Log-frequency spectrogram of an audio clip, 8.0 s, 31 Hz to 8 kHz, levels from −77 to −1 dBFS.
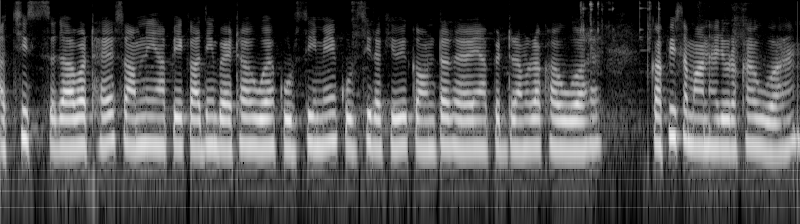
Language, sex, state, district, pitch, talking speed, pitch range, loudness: Hindi, female, Punjab, Pathankot, 210 Hz, 230 wpm, 205-220 Hz, -17 LUFS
